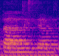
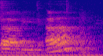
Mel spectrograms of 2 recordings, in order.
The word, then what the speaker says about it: Birmingham: For those of you that don't know, I'm from Birmingham, England. And notice the word Us Brits say Birmingham, and Americans tend to say Birmingham.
